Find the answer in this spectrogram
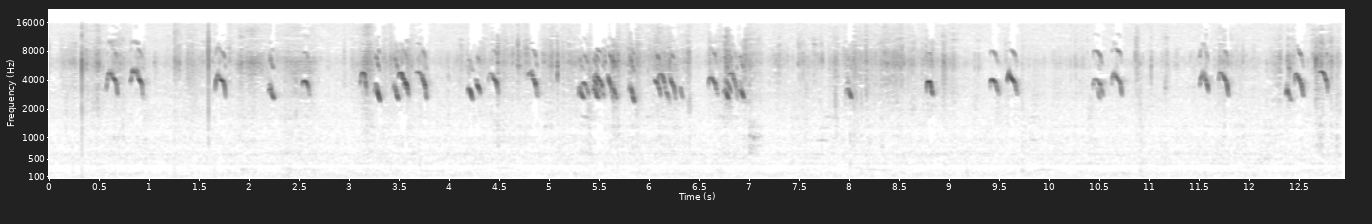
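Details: A group of six newly arrived male chicks chatters with a steady stream of high, sharply descending peeps, dense bursts alternating with short pauses over several seconds.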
